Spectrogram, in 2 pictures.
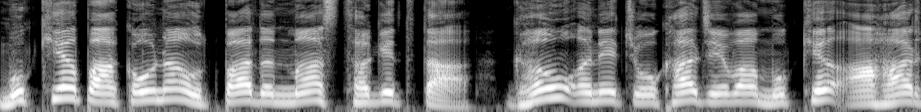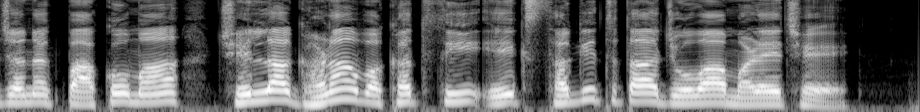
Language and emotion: Gujarati, neutral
